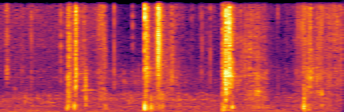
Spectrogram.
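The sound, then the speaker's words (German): Footsteps walking along a street: four faint, evenly spaced steps with soft, dull impacts over a quiet low background hum. “Wir gehen jetzt weiter auf der linken Straßenseite.”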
